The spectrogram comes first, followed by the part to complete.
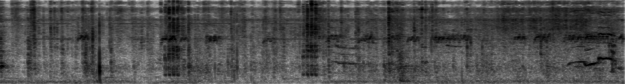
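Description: A young monkey calls for its mother with thin, high whistles that waver up and down, the clearest coming near the end. Soft knocks, taps and rustling fill the gaps between calls.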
